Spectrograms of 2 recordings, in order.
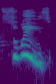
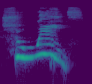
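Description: First: The word is said quickly and plainly. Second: The word is stretched out with strong feeling. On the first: The speaker calls it wrong. "Not sweets" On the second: The speaker calls it right. "I had to say it like that"

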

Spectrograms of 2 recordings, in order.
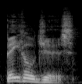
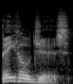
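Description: First: The name is said in the popular corrupted way. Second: The name is said in the popular corrupted way.

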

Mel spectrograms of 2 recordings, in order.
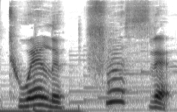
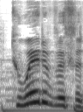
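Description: First: The word ends with an 'fth' sound. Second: The word ends with a 'veth' sound. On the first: The speaker calls it right. "v がf に変わってth、12th という言い方になる" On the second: The speaker calls it wrong. "12th でなくて"

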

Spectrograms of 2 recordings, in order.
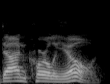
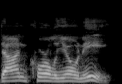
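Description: First: The final vowel of the name is dropped. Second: The final vowel of the name is sounded. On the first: The speaker calls it wrong. "they drop the last E on the end of it there" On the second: The speaker calls it right. "the name is Don Corleone"

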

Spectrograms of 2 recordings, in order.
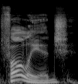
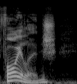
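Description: First: The first syllable sounds like 'go'. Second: The first syllable sounds like 'oil'. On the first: The speaker calls it right. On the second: The speaker calls it wrong.

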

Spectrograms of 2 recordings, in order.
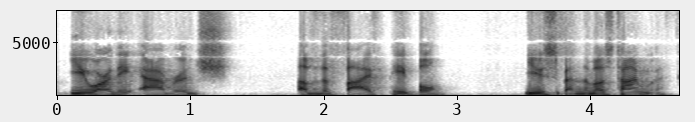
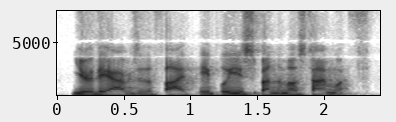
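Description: First: It is said slowly. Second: It is said fast.

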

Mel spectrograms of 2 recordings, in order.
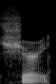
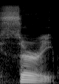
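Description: First: The name begins with a 'sh' sound. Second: The name begins with a plain 's' sound. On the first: The speaker calls it right. "but it's Shuri with an H" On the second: The speaker calls it wrong. "I keep wanting to say Suri"

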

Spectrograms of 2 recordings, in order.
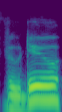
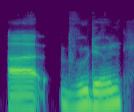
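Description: First: The word ends with a vowel sound. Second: The word ends with an n sound. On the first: This is the form used in New Orleans. "in New Orleans, to my understanding, it's pronounced voodoo" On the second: This is the more appropriate form. "I think, is probably the appropriate way to say it"

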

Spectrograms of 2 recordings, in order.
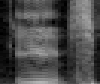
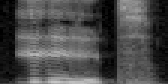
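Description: First: The word is voiced smoothly and steadily. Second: The word is voiced with a strained, broken onset.

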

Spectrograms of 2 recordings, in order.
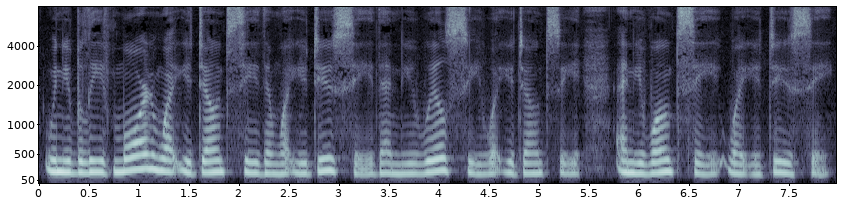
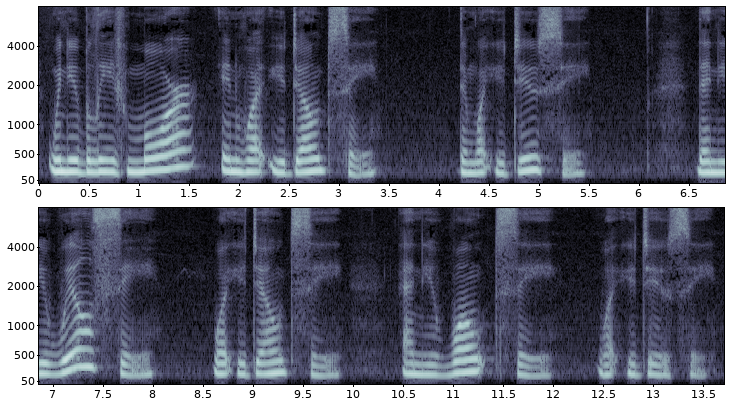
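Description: First: It is said at normal speed. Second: It is said more slowly.

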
